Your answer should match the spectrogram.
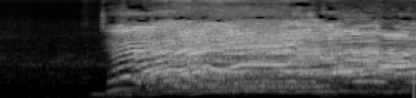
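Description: A group of schoolchildren shouting together in a loud cheer, many young voices at once, breaking out about half a second in after a moment of silence.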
